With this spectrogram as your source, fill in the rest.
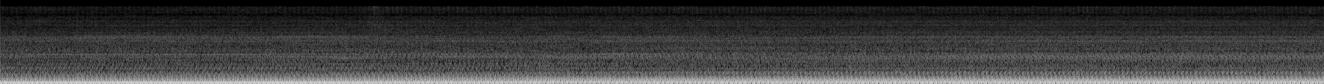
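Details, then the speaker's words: T1N Sprinter diesel after injector carbon-leak (black death) repair, after 5 minutes at operating temperature: deep, steady warm idle that drops low and lazy but holds without stalling; running normally. "many all right 5 minutes of running at operating temperature I'm going to shut her down"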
